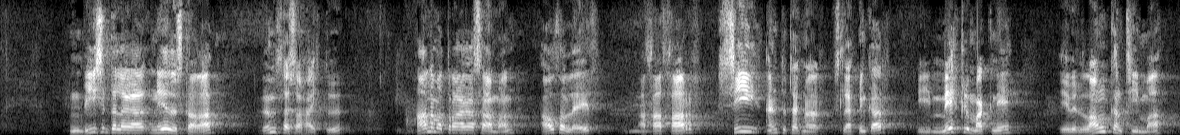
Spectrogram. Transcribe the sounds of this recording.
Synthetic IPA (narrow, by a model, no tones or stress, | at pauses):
viːsɪnt̪alɛɣanɪːðʏɾst̪aːða | ʏmθɛsːaɦajht̪ʏ | hanːamaðt̪ɾaːɣasaːman | awθawleːjð | a̰ðθaðθaɾvsiːɛnt̪ʏɾ̥t̪ʰɛjknaɾst̪lɛhpiŋkaɾimɪhklʏmaknɪ | ɪvɪɾlawŋkant̪ʰiːma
